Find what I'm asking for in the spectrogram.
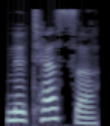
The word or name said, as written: natesa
